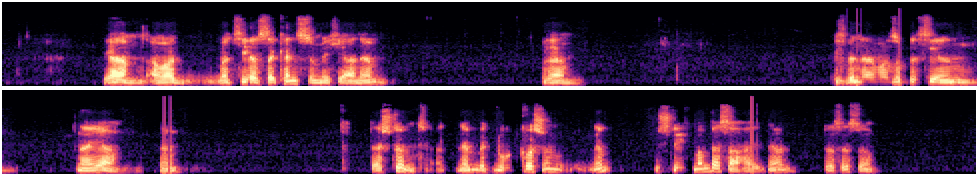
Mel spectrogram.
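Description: An older man speaks calmly and close up, in short bursts with pauses.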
